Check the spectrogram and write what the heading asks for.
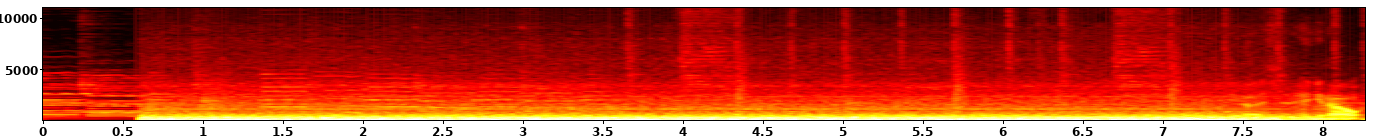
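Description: Music stops and, about half a second in, the loud steady low rumble of an airliner cabin in flight takes over.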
